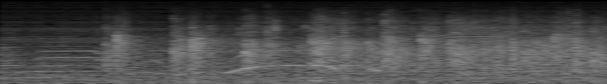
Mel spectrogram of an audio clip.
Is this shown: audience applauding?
yes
